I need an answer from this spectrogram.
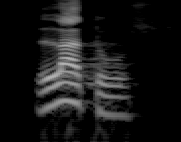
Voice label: "latus", Latin; santillana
